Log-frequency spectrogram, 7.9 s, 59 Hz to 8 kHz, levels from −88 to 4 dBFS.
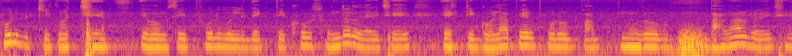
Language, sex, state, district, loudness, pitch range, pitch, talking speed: Bengali, male, West Bengal, Paschim Medinipur, -20 LUFS, 135-145 Hz, 135 Hz, 130 wpm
